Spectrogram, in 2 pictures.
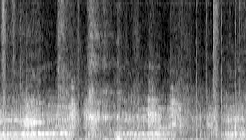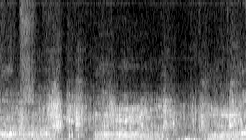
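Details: In Vilnius, Labrador Bytas tries to take a stick from his old friend Maksas; deep, sustained growls come in repeated rumbling phrases roughly every second, with snorting breaths between them.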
